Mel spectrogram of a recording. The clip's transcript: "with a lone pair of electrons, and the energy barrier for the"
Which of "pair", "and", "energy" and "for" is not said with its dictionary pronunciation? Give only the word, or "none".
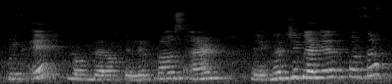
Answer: pair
